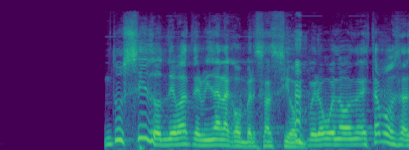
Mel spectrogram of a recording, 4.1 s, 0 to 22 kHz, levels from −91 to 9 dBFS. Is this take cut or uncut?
cut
